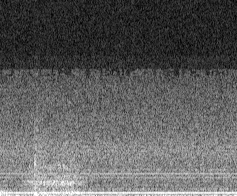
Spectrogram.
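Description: Near silence: room tone with a faint, steady, single pitched tone.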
